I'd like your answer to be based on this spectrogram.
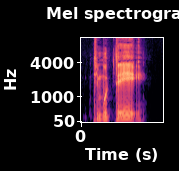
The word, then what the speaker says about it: Timothée: Timothy. – Timothy. – Timothy Chalamet. – Timothée eigentlich. Timothée. Ne? Also, er korrigiert die Leute aber nicht. Ich glaube so, ne? Spricht man das aus auf Französisch.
